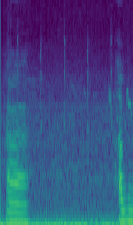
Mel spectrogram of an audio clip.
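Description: Low, steady rumble of a car's engine and road noise heard inside the cabin while the car moves slowly.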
